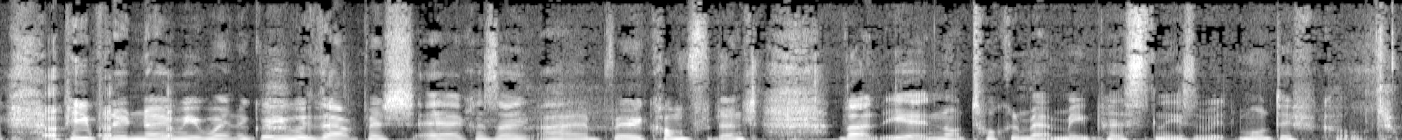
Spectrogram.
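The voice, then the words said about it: English-sounding accent. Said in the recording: “The accent always led me to believe that you had spent a lot of time in the UK.”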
